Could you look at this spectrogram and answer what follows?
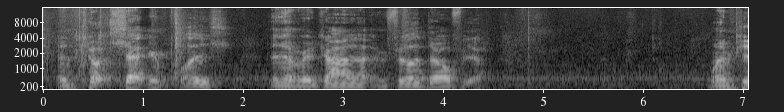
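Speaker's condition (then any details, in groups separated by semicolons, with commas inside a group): Cerebral palsy; slow speech, slight impediment, understandable, tongue botox ineffective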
